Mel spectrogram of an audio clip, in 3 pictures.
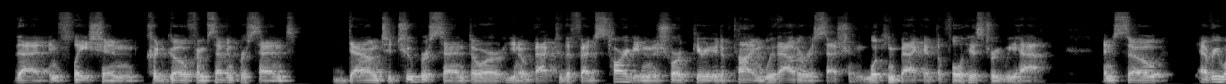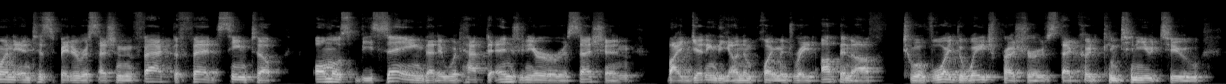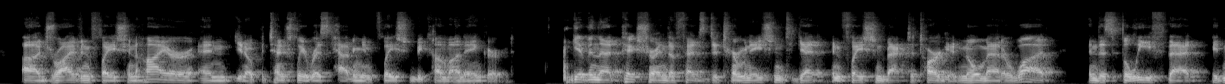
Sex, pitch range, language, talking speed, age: male, 90-100 Hz, English, 175 wpm, 30-49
